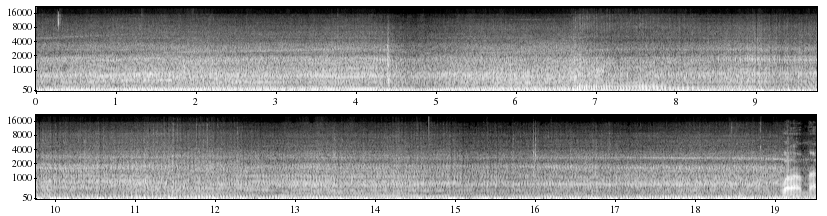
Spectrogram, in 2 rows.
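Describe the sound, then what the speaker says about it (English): A 2021 Indian Roadmaster touring motorcycle with a 114 engine rumbles steadily on a test ride, its low engine drone and wind noise continuous throughout while someone talks over it. "when you hammer it, you give it some gas, it takes off better than this bike"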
